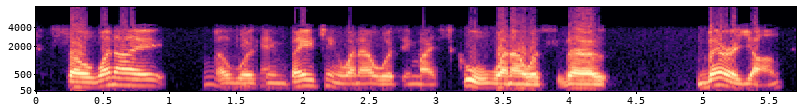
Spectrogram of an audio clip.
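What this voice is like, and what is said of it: Chinese accent with British-sounding English. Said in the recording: “Although I have some Chinese accent, but most of the accent is sounding like British.”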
